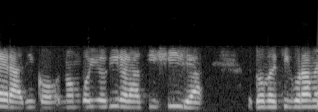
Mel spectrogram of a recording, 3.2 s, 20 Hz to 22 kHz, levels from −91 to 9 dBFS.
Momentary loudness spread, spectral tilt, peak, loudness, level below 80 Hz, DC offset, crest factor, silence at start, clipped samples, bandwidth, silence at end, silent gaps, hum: 8 LU; -7.5 dB/octave; -2 dBFS; -22 LUFS; -76 dBFS; under 0.1%; 18 dB; 0 s; under 0.1%; 4 kHz; 0 s; none; none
